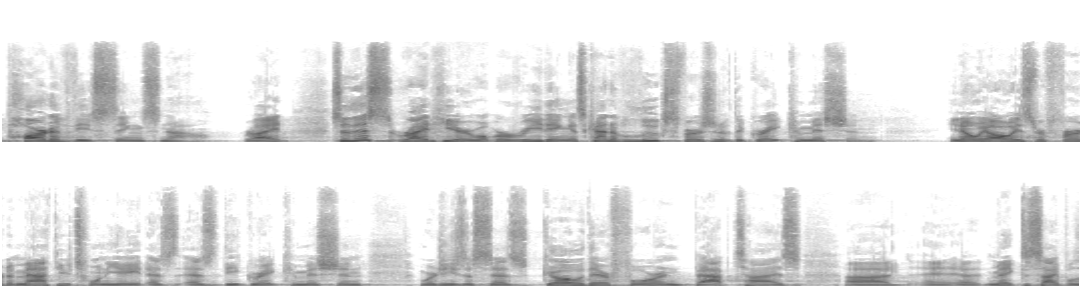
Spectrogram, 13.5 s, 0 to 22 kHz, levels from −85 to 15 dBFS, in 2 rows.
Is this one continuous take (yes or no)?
yes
